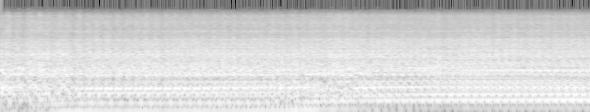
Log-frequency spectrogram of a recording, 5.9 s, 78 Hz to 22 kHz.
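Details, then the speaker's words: New TDME-490 58 hp marine diesel, under one hour of run-in, at 1000 rpm, heard 3 m from the boat, bridge door open, engine hatches closed: steady, even drone with firm low beat, no knocks; healthy. "Новый двигатель, обкатка меньше часа, обороты 1000. Вот такой шум при 1000 оборотах в 3 метрах от судна при открытой двери на мостик и закрытых паёлах моторного отсека."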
